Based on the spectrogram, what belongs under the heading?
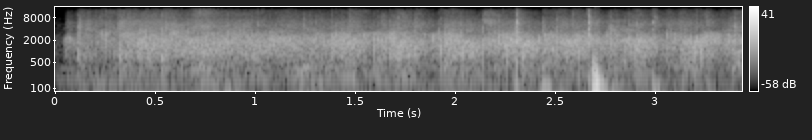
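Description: Light, polite golf-clap applause from a small group, a soft steady patter of many hands with no voices, holding at an even, subdued level throughout.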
